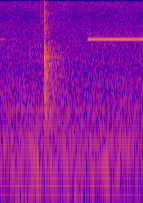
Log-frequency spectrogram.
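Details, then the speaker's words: Gas stove burner knob pressed in to light: a single sharp igniter snap, then a faint steady gas hiss. Normal igniter clicking, ignition working. "And you're going to hear and smell a little gas. You hear the clicking? That means it's working."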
